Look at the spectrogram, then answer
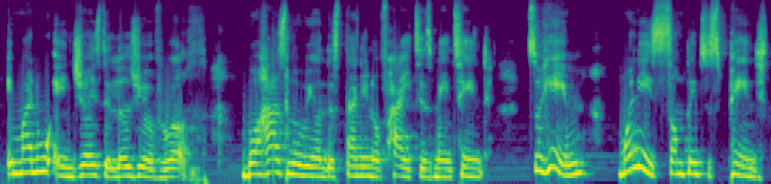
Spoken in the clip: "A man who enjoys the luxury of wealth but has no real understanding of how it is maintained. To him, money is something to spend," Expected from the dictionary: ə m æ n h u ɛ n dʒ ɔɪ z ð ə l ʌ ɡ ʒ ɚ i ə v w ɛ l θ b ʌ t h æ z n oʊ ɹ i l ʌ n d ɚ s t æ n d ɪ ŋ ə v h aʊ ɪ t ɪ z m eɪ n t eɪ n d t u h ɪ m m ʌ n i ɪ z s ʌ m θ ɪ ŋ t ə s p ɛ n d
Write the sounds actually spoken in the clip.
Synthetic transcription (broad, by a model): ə m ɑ n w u ɛ n dʒ ɔɪ z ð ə l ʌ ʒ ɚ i ə v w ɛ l θ b ʌ t h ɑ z n oʊ ɹ i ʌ n d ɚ s t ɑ n d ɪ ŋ ə v h aʊ ɪ t ɪ z m eɪ n t eɪ n d t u h ɪ m m ʌ n i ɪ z s ʌ m θ ɪ ŋ t ə s p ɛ n d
